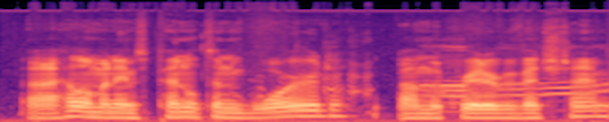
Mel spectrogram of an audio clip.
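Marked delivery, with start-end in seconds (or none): 0.1-1.7 rising, question-like tune on the name. The show's creator introduces himself, saying his name like a question. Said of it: "say my name like a question".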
